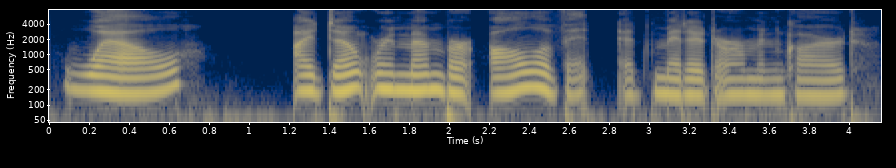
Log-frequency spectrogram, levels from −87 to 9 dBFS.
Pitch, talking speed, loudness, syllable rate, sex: 185 Hz, 130 wpm, -18 LUFS, 4.7 syllables/s, female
